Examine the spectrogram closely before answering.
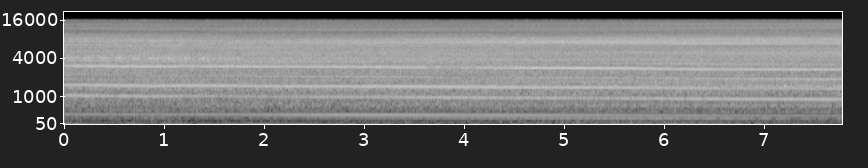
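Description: Hilti SFD 2-A12 12-volt brushless drill driver in low gear (speed 1), driving a long TimberLOK screw into end-grain wood. It gives a steady motor whine whose pitch sinks slowly as the motor slows under the growing load.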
